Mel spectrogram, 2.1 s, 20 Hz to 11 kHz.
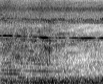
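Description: An FMS Ranger 850mm ready-to-fly RC model airplane flies overhead, its motor a faint, steady drone that holds evenly throughout with no voices.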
